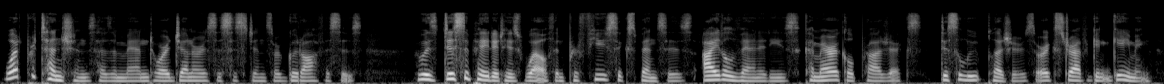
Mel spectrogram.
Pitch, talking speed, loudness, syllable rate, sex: 180 Hz, 150 wpm, -21 LUFS, 5.7 syllables/s, female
